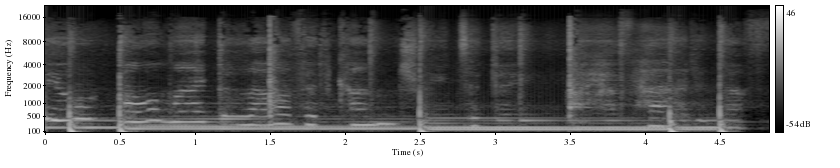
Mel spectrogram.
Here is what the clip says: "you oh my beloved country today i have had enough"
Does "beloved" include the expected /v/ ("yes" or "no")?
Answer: yes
